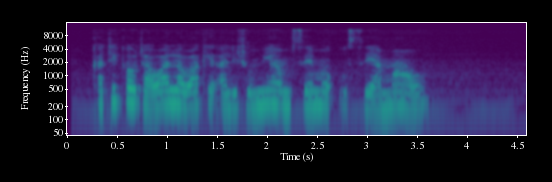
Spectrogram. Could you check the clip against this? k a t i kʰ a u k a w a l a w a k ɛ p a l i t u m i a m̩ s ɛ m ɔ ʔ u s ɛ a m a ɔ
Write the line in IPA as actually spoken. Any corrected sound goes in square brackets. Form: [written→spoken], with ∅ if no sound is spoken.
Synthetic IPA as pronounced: k a t i [kʰ→k] a u [k→t] a w a l a w a k ɛ [p→ʔ] a l i t u m i a m̩ s ɛ m ɔ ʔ u s ɛ a m a ɔ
